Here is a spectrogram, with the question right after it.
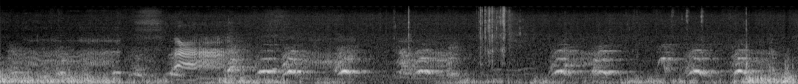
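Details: Six-week-old Belgian Malinois puppy, a police and protection prospect, tested with gunfire, whip, stick and bite work: short high yelping barks repeated through the clip, with human voices and sharp cracks of noise in between.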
